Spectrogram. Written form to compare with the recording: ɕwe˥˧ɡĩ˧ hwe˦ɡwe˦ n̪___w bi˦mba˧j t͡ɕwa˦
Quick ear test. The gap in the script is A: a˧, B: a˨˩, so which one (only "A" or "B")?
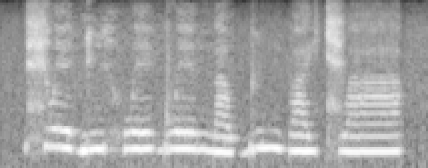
B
